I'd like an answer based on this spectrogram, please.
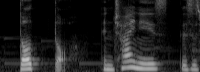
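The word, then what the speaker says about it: ドット: Japanese this is pronounced doto in Chinese this is pronounced d and in English this is pronounced dot the Japanese pronunciation is Katakana which means that it is adapted from English thus you can hear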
